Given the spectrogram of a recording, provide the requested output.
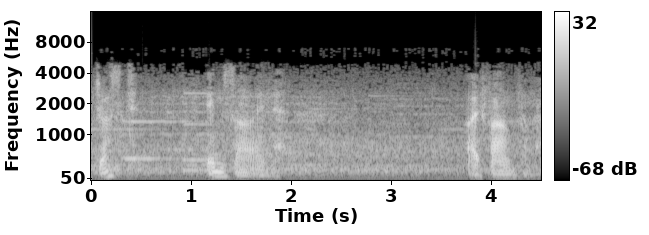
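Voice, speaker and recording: Low male voice, brooding haunted confessor, faltering radio narration, muffled recording with music behind. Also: very animated, very slow, vocal fry, full character voice. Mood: tense recollection. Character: haunted, guilt-ridden man confessing a strange tale. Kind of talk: dramatic first-person radio narration.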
